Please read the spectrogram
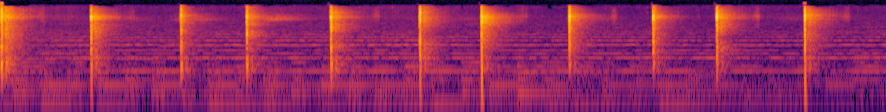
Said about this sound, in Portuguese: Eu me aproximo da porta e pergunto se a gente pode entrar. Quando, quando você chega perto, para, tá ligado? As palmas param.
